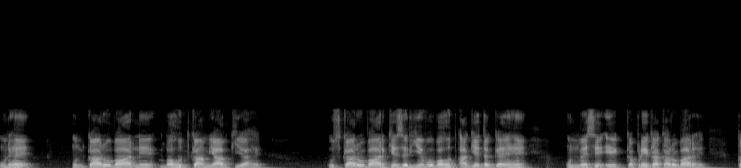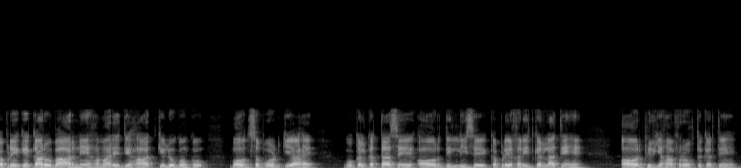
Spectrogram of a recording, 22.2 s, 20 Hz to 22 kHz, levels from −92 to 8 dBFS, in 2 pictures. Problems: none marked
